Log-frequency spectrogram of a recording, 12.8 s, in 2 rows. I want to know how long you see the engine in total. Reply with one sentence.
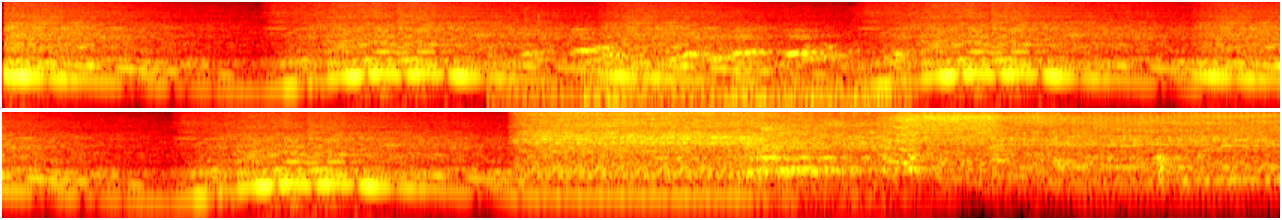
The engine can be heard for 13 seconds in total.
